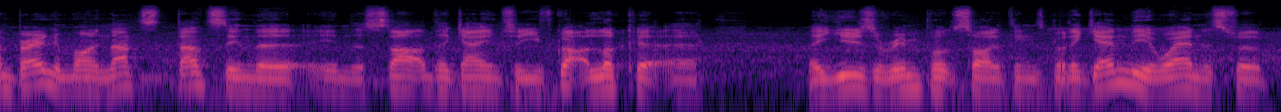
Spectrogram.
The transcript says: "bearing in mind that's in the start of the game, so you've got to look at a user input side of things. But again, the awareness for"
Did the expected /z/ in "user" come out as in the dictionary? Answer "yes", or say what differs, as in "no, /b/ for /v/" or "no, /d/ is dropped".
yes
